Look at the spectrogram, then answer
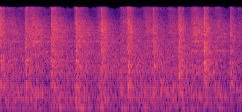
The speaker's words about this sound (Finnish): Padat ja kattilat paukkuvat nyt iltaisin parvekkeilla Myanmarin suurimmassa kaupungissa Yangonissa.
